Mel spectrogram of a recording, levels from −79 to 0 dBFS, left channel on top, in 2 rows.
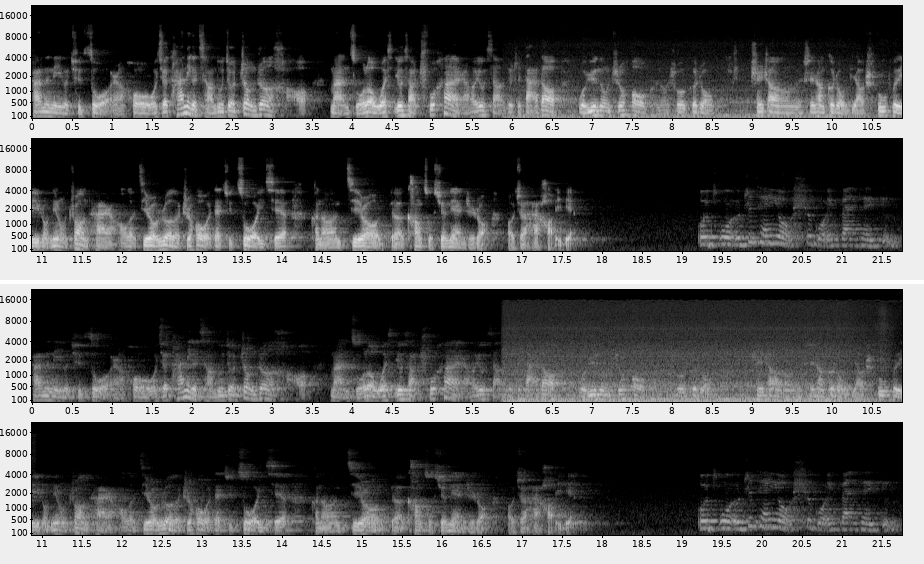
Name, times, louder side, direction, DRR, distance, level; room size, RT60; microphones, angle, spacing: voice 1, 0.0-3.5 3.7-6.6 6.8-8.5 9.0-17.6, left 7 dB, 85° left, 14 dB, 0.3 m, -22 dB
sound 1, 5.9-10.9, right 5 dB, 50° right, 0.3 m, -31 dB
voice 2, 19.2-21.7, equal, 10° left, 4 dB, 0.8 m, -36 dB
8.5 x 6.7 x 5.3 m, 1.2 s
head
